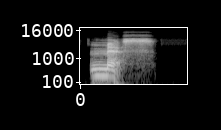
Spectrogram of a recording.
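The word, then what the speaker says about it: Metz: And like I said, he was drafted into the Imperial German Army, uh, deployed to, it's pronounced Miss. It's spelt M E T S, but pronounced Miss, in Lorraine to serve in the 98th Infantry Regiment.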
